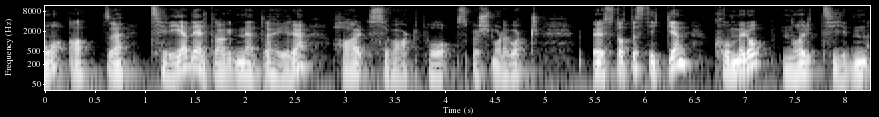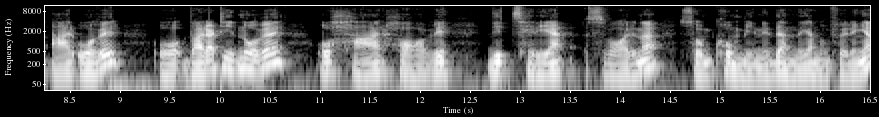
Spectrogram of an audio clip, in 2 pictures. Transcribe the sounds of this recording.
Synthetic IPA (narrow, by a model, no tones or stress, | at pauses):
oːʔɑt̪ʰɾeːd̪eːlt̪ʰɑːɡəɾəneːd̪ət̪ʰɪhœʏɾə | hɑɾsʋɑ̰ːʈpʰɔspœʂmo̰ːləʋɔʈː | st̪ɑt̪ɪst̪ɪkːənkʰɔmːəɾɔpːnɔɾt̪ʰiːd̪n̩æɾʔoːʋəɾʔɔd̪æːɾæʈiːd̪n̩oːʋəɾ | ʔɔhæːɾhɑ̰ʋɪ | d̪ɪt̪ʰɾeːsʋɑ̰ːɾənə | sɔmkʰɔmːəɪ̰nːɪd̪ɛnːəjɛnːɔmføːɾɪŋə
